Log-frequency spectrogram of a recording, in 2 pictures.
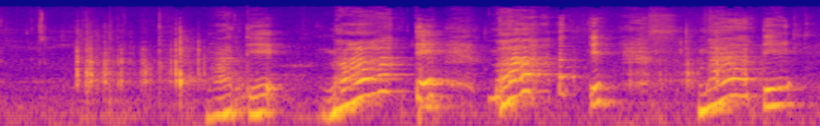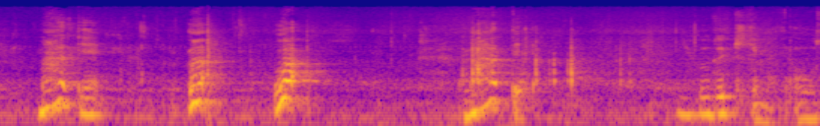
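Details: Siberian husky indoors asking for treats, from a home with Rai, a chocolate-and-white male, and Nagi, a red-and-white female. A run of rising-then-falling yodelling whines and woo-woo sounds, about one per second, with human voices and room noise.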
